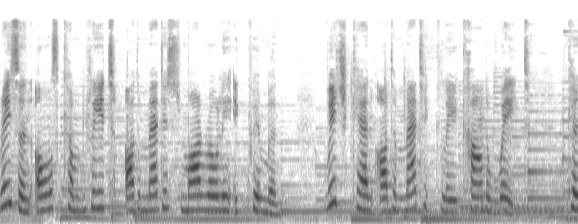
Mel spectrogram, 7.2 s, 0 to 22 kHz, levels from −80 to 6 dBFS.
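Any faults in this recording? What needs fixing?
No technical faults can be heard anywhere in the clip. Nothing needs to be fixed.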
